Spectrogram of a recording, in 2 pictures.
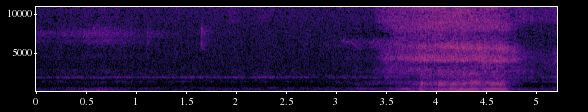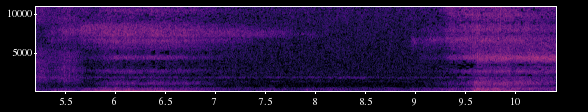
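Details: Sleeping dog, Henry, gives low, rumbling snores on about three slow breaths, separated by quiet pauses: ordinary snoring.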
